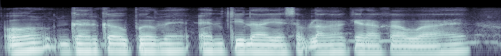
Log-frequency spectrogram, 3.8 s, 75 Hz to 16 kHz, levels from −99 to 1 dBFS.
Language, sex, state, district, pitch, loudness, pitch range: Hindi, male, Arunachal Pradesh, Papum Pare, 120 Hz, -14 LUFS, 110-125 Hz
